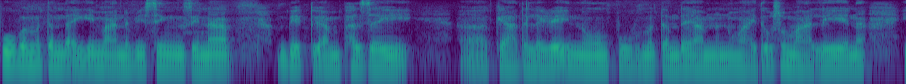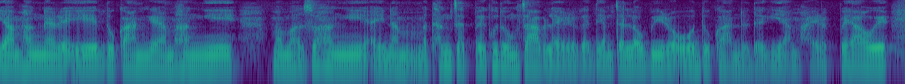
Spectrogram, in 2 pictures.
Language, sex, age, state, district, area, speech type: Manipuri, female, 18-30, Manipur, Tengnoupal, rural, spontaneous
